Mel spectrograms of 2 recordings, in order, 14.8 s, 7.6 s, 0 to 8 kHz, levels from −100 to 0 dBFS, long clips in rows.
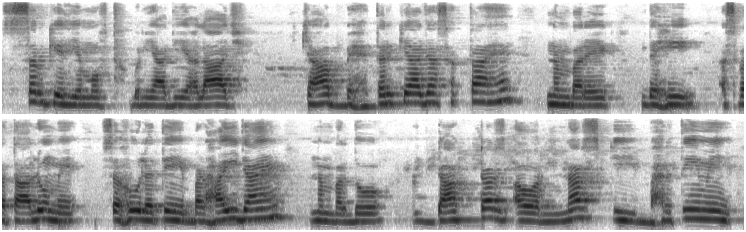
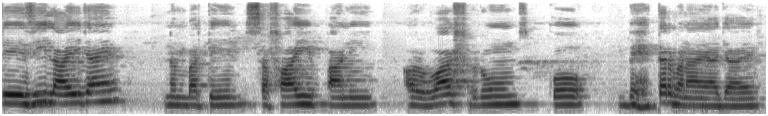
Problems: constant background noise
